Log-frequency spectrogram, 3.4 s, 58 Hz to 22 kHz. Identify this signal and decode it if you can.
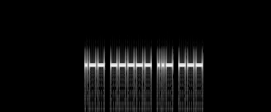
Morse code, heard as a keyed tone, about 44 wpm, 700 Hz. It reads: W0UO
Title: Call Signs Repeated 2x - 45wpm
